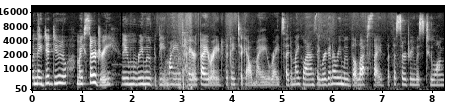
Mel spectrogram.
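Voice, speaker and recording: A woman talks fairly quickly while noticeable background noise sits underneath. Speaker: patient and college student. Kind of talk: testimony. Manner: halting.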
